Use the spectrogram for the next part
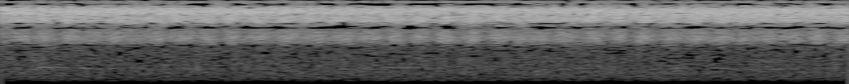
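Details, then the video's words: Short stretch of cicada buzzing in forest trees, a constant high hissing whine with slight rhythmic throbbing, uniform in volume and free of other sounds. "Ambient Cicada Sounds"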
